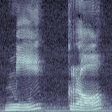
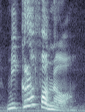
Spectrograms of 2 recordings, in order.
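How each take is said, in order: First: The word is said slowly. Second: The word is said fast.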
